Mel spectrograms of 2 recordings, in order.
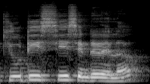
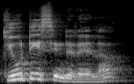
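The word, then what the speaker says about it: QTCinderella: And there was another case in 2025 relating QTC Cinderella. Sorry, cutie Cinderella. I didn't know how to pronounce that, but it is cutie Cinderella, which had expressed concern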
